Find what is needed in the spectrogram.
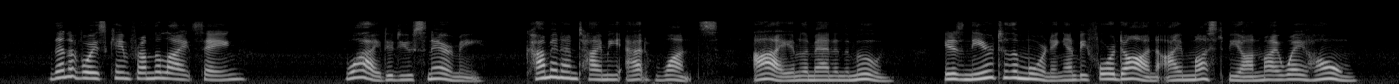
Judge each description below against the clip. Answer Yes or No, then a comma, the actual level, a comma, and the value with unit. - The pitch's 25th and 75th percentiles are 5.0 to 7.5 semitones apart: No, average, 4.5 semitones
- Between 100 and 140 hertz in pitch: No, high, 225 Hz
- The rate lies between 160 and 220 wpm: Yes, average, 180 wpm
